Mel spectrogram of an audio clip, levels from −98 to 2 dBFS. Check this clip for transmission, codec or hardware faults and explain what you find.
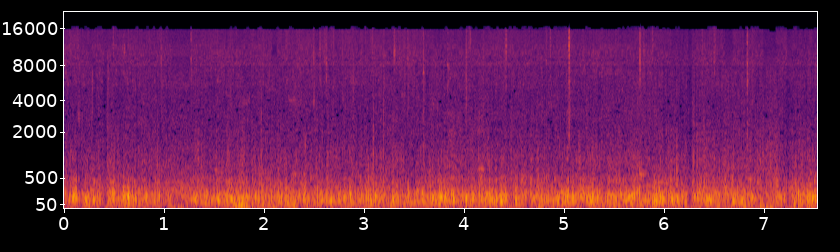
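The clip of everyday sounds has two related faults. Both most likely come from the sender's voice activity detection in Opus discontinuous transmission (DTX).

Sound chopped by the voice detector occurs from 0.24 to 0.42 s and from 6.60 to 7.27 s. In the first stretch about 60 ms is replaced, and in the second about 270 ms. The likely cause is the detector switching transmission on and off repeatedly, so fragments of the sound are swapped for comfort noise. The result is choppy. What sets this apart from a simple dropout is the repeated toggling within one stretch rather than a single clean gap.

Sound dropped by the voice detector occurs from 1.07 to 1.25 s (180 ms lost), from 2.07 to 2.12 s (50 ms), at 2.99, 3.99 and 5.54 s (about 10 ms each), and from 6.23 to 6.27 s (40 ms). Each time, quiet material was judged to be background, sending stopped, and steady comfort noise filled the gap until sending resumed. 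Unlike packet loss concealment, the gap holds smooth noise instead of repeated or smeared fragments of the sound.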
